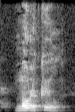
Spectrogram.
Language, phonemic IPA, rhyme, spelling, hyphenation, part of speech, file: Dutch, /ˌmoː.ləˈkyl/, -yl, molecuul, mo‧le‧cuul, noun, Nl-molecuul.ogg
- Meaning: a molecule, group of atoms held together by chemical bonds, the smallest natural unit of any given substance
